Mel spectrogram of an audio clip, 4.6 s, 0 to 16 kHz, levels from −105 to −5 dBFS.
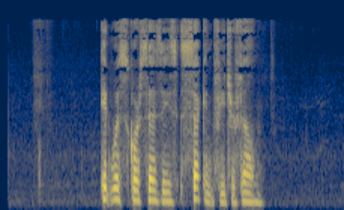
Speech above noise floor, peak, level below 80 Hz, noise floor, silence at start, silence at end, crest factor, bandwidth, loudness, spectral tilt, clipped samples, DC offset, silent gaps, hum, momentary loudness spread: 48 dB; -2 dBFS; -70 dBFS; -71 dBFS; 1.35 s; 1.1 s; 24 dB; 11.5 kHz; -23 LUFS; -4.5 dB/octave; under 0.1%; under 0.1%; none; none; 8 LU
